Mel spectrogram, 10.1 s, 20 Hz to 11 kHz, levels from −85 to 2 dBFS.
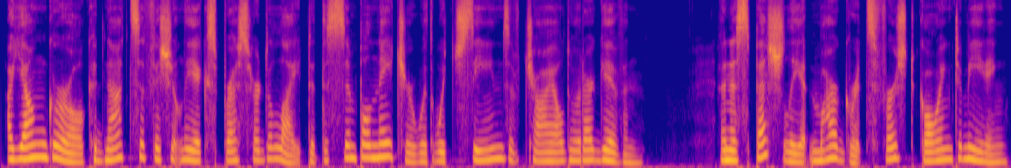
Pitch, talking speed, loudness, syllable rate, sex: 195 Hz, 165 wpm, -18 LUFS, 5.0 syllables/s, female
